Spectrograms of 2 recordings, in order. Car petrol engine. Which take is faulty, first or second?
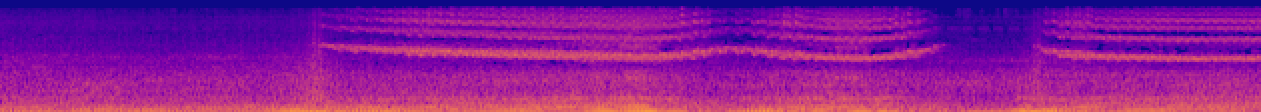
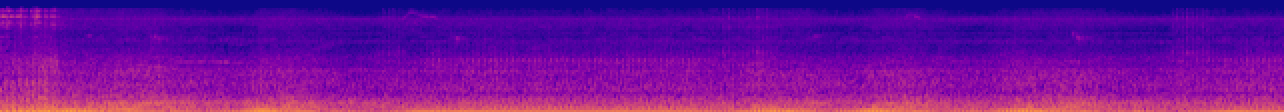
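first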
